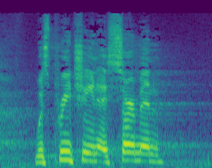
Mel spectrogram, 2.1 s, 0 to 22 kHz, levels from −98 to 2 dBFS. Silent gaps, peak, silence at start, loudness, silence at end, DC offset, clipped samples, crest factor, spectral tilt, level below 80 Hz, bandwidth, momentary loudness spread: none; 0 dBFS; 0 s; -15 LUFS; 0.45 s; under 0.1%; under 0.1%; 16 dB; -4 dB/octave; -54 dBFS; 16 kHz; 12 LU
